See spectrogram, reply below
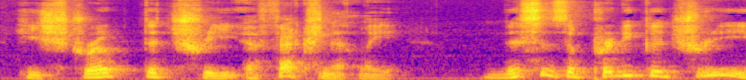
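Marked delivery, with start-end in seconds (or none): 2.4-3.7 higher-pitched, proudly appreciative; admiring. A narrator's reading. Milo to Yossarian up in the tree, admiringly. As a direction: admire it like a grateful owner. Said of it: "he observed admiringly with proprietary gratitude".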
